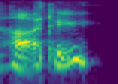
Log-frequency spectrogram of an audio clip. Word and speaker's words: Hati: So this one, Scott, I'm probably pronouncing it wrong. Skull and Haiti? Skull and Hati.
